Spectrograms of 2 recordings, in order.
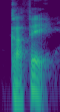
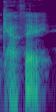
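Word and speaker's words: Café: Cafe actually it's called Cafe as in coffee the Spanish pronunciation uh Cafe so this is a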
